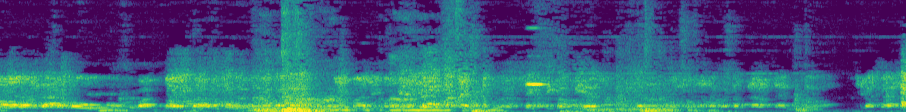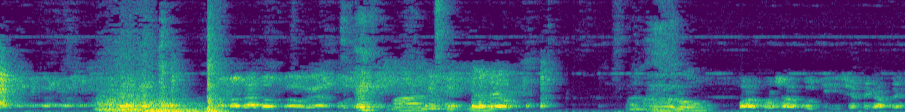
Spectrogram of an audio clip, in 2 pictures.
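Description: Thin, narrow-band voices over a ship's two-way radio, talking in short stretches with pauses, during berthing. Low rumbles come in about three seconds in and again near the middle.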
